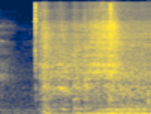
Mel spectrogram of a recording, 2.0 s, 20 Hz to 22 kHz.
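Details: 2001 BMW E46 330ci convertible, 165,904 miles, first start after auction purchase with low coolant light on: brief crank catches at once into steady low rumble, clean start; check engine and DSC lights on, vacuum leaks suspected.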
